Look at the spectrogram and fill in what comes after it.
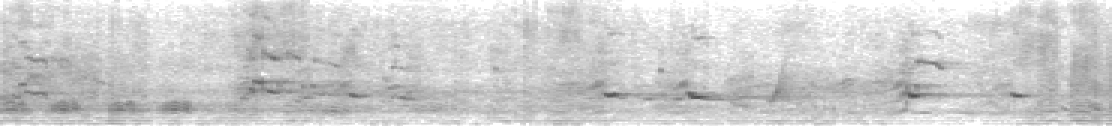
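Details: Honey bees buzzing outside a beehive, captured on a GoPro set beside the hive: a steady, droning hum with layered low tones runs throughout, while a few short, sharp bird chirps break in near the middle and end.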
